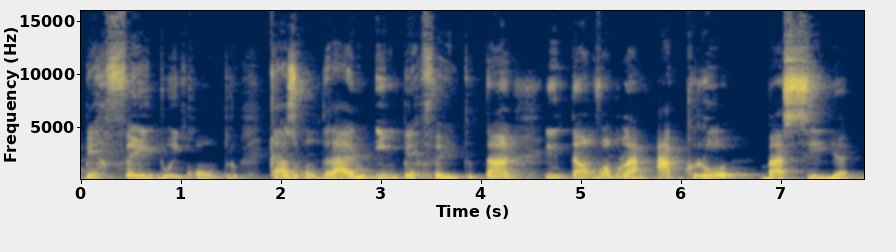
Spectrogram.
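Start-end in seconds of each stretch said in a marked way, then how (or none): 5.8-7.8 slow syllable reading. Shown as a demonstration. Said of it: "C R na mesma sílaba".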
